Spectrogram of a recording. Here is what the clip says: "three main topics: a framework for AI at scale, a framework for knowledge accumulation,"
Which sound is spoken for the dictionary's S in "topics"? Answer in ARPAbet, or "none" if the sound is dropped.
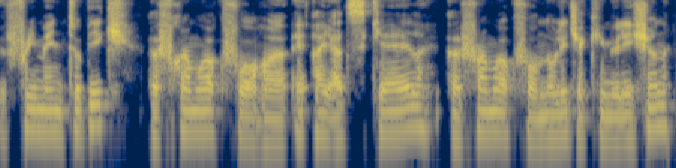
none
